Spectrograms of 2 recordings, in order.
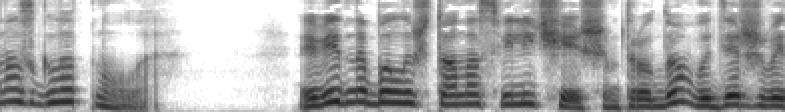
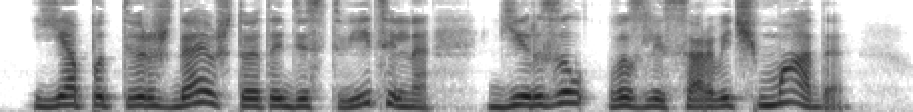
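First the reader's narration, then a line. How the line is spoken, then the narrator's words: Confident declaration. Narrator (Russian): уверенным тоном заявила Лана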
